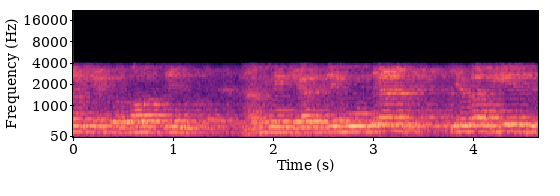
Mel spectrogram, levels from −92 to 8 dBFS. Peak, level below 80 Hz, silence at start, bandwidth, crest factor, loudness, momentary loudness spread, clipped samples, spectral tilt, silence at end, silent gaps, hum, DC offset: 0 dBFS; -50 dBFS; 0 s; 4 kHz; 14 dB; -14 LUFS; 11 LU; under 0.1%; -10.5 dB/octave; 0 s; none; none; under 0.1%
